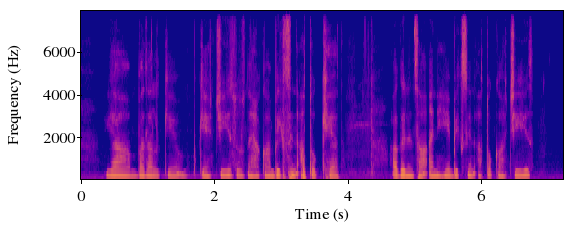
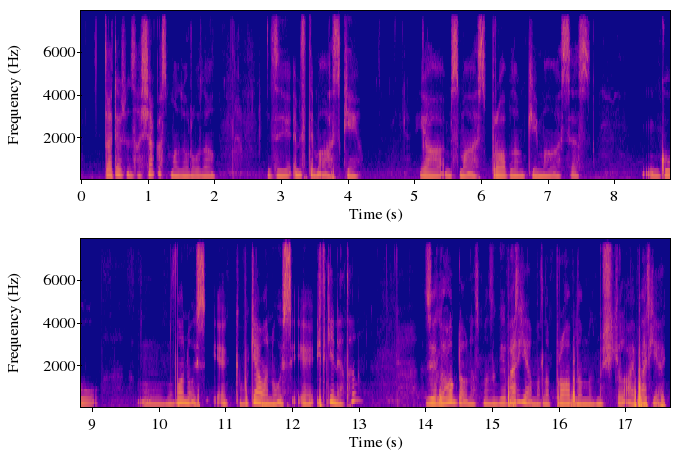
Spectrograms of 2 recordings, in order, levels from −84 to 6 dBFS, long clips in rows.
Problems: background sounds at intervals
